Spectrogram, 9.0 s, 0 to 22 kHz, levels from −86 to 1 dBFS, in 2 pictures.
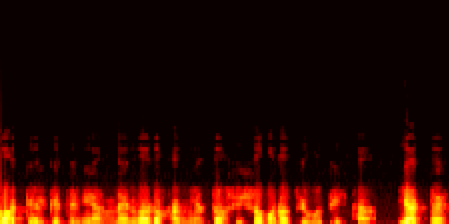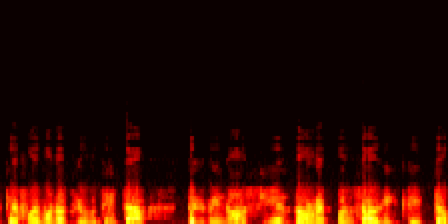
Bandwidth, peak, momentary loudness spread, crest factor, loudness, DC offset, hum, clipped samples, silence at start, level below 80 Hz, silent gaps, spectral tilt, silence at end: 8 kHz; -6 dBFS; 13 LU; 18 dB; -24 LUFS; under 0.1%; none; under 0.1%; 0 s; -70 dBFS; none; -4.5 dB/octave; 0 s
